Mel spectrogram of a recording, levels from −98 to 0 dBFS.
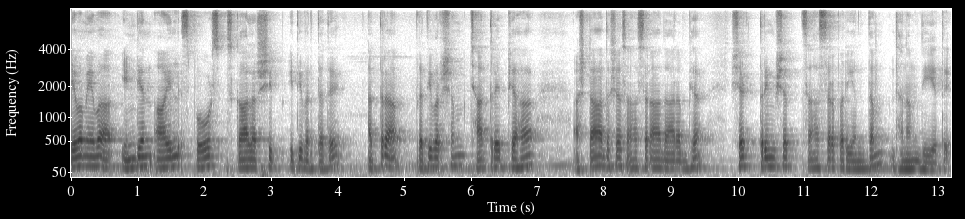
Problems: none marked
